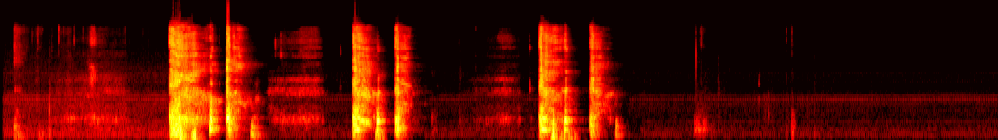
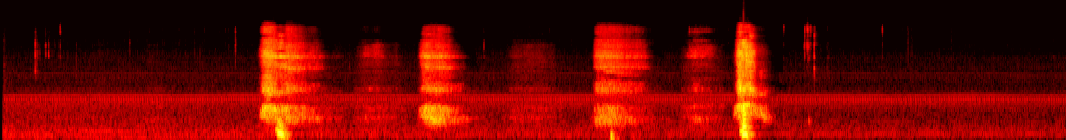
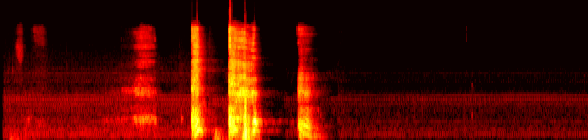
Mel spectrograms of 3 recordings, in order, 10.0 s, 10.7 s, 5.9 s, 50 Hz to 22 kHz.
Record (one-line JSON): {"three_cough_length": "10.0 s", "three_cough_amplitude": 32768, "three_cough_signal_mean_std_ratio": 0.24, "exhalation_length": "10.7 s", "exhalation_amplitude": 32113, "exhalation_signal_mean_std_ratio": 0.25, "cough_length": "5.9 s", "cough_amplitude": 32768, "cough_signal_mean_std_ratio": 0.22, "survey_phase": "alpha (2021-03-01 to 2021-08-12)", "age": "65+", "gender": "Female", "wearing_mask": "No", "symptom_cough_any": true, "symptom_fatigue": true, "symptom_headache": true, "symptom_change_to_sense_of_smell_or_taste": true, "smoker_status": "Never smoked", "respiratory_condition_asthma": false, "respiratory_condition_other": false, "recruitment_source": "Test and Trace", "submission_delay": "2 days", "covid_test_result": "Positive", "covid_test_method": "RT-qPCR", "covid_ct_value": 33.1, "covid_ct_gene": "ORF1ab gene", "covid_ct_mean": 33.6, "covid_viral_load": "9.7 copies/ml", "covid_viral_load_category": "Minimal viral load (< 10K copies/ml)"}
